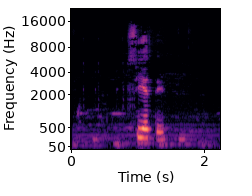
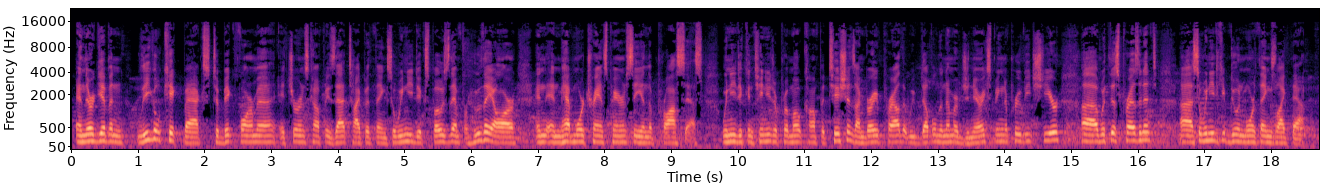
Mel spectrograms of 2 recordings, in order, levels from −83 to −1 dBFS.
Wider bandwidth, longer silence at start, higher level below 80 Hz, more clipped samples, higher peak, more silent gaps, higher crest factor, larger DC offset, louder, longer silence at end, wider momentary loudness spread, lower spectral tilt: about the same, 15.5 kHz vs 15.5 kHz; first, 0.65 s vs 0 s; second, -66 dBFS vs -46 dBFS; neither; second, -10 dBFS vs -4 dBFS; neither; first, 22 dB vs 16 dB; neither; second, -28 LUFS vs -20 LUFS; first, 0.55 s vs 0 s; first, 25 LU vs 7 LU; about the same, -4 dB/octave vs -5 dB/octave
